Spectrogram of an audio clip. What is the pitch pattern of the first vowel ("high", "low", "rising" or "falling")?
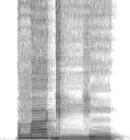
high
